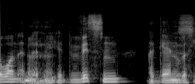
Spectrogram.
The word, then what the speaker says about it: Wissen: And then we had Wissen, again with like a double S, just as in Tasse. Yeah, Wissen, so short sound, Wissen.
